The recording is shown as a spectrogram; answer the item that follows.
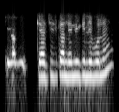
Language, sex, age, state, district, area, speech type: Hindi, male, 18-30, Bihar, Vaishali, rural, conversation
